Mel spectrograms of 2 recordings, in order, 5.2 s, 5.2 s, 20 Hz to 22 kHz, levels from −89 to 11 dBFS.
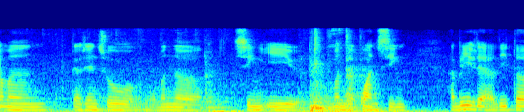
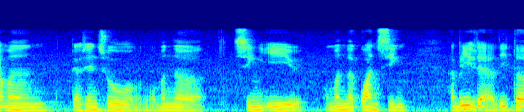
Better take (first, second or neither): second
